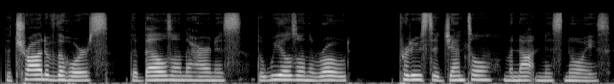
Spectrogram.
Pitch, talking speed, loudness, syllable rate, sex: 195 Hz, 195 wpm, -17 LUFS, 5.5 syllables/s, female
